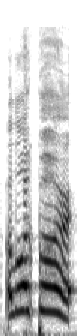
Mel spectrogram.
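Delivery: very high, loud scream; imitating Billy's victory yell; screamed Allahu Akbar. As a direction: yell it out at full volume. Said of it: "so he screams".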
